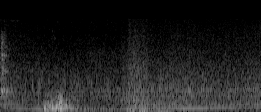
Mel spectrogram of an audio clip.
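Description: A truck lands hard with a heavy thud.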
